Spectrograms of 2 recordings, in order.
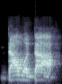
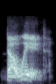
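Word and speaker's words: דוד: Mm, they don't call King David Dawadah correctly pronounced in the ancient Hebrew. They call him Dawid, all right?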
